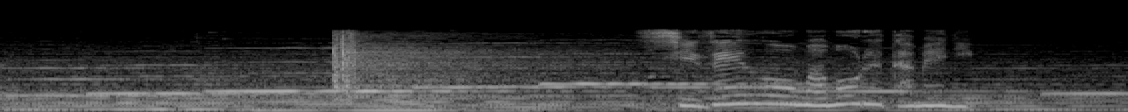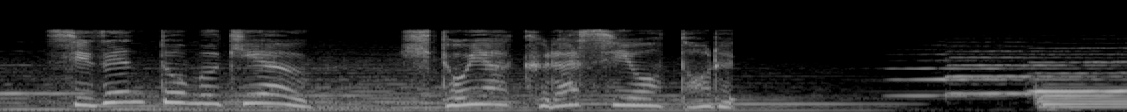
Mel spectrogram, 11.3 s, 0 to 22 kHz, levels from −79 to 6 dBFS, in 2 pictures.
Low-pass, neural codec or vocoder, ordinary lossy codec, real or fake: 7.2 kHz; none; none; real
